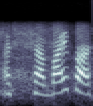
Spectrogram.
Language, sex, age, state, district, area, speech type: Hindi, female, 30-45, Madhya Pradesh, Seoni, urban, conversation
